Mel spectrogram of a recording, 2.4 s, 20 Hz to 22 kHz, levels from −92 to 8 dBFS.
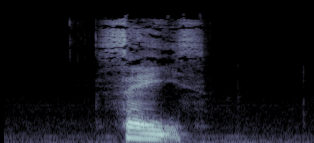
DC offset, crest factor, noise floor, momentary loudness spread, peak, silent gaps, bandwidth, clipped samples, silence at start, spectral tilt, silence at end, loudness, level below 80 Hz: under 0.1%; 20 dB; -63 dBFS; 18 LU; -4 dBFS; none; 15.5 kHz; under 0.1%; 0.75 s; -5.5 dB/octave; 0.85 s; -20 LUFS; -54 dBFS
